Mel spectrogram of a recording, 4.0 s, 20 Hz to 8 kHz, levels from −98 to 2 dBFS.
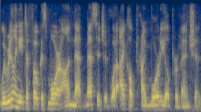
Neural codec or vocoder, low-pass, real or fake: none; 7.2 kHz; real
